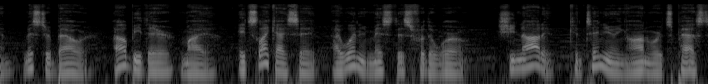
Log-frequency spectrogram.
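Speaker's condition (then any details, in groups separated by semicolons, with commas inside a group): No condition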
